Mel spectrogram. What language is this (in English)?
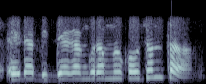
Odia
